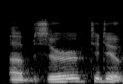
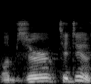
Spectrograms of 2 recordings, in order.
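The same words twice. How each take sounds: First: "Observe to do" said slowly, each word weighed; stress on observe to do. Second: Said in the usual way. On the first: Shown as a demonstration. Preacher slowing down to press "Observe to do" on the listeners. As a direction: lean on "Observe to do" to make it sink in. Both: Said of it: "Not just do it, but be careful".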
